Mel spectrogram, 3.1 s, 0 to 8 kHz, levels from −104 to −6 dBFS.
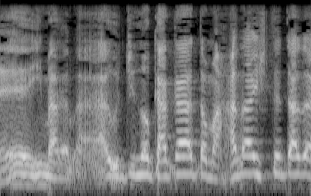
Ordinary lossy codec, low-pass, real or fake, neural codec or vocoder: none; 7.2 kHz; real; none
